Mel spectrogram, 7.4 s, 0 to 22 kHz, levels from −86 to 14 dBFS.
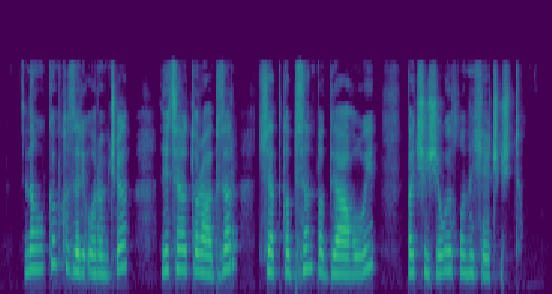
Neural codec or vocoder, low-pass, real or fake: autoencoder, 22.05 kHz, a latent of 192 numbers a frame, VITS, trained on one speaker; 9.9 kHz; fake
